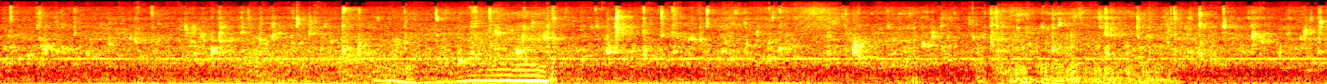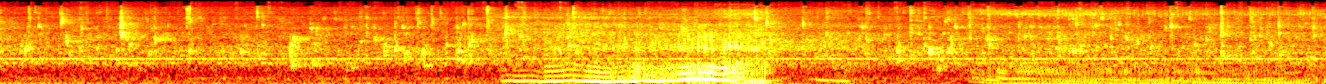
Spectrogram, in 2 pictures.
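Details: A sleeping cat snoring, with low rumbling breaths and two louder gurgling, wavering snores around the third and tenth seconds, against a steady faint indoor hum.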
